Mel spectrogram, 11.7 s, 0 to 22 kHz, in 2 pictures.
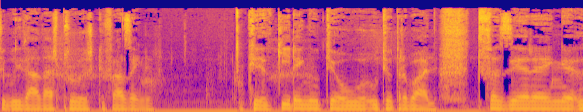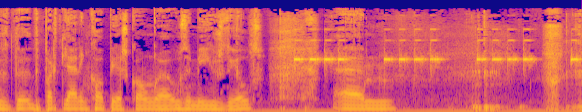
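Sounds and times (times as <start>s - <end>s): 
speech: 0.0s - 1.8s, 2.4s - 10.9s
phone alarm ringtone beeping: 8.8s - 11.6s.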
